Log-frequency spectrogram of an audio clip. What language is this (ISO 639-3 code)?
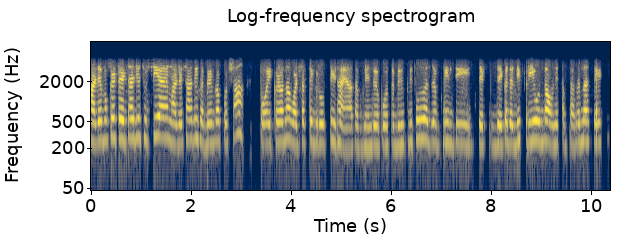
snd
